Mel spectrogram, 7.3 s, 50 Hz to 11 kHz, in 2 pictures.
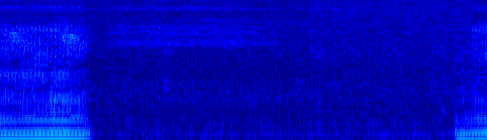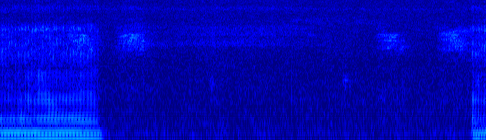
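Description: Loud buzzing snores about every three seconds with quiet pauses between, a rate of about 20 breaths a minute; ordinary snoring.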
